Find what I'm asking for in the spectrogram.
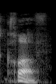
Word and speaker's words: Clough: As it turns out, the pronunciation for his name is Clough, but you would have no particular reason to think that way based on English phonetic spelling.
